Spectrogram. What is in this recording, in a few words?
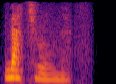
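"naturalness", English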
